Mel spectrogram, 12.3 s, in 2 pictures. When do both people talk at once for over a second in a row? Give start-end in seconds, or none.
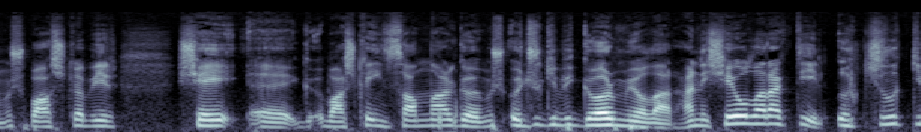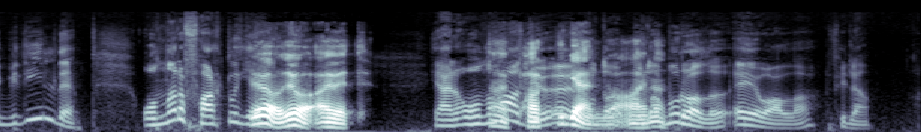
9.4-10.6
